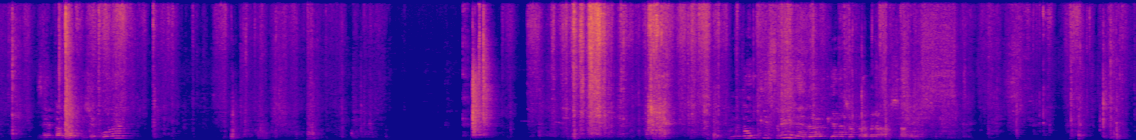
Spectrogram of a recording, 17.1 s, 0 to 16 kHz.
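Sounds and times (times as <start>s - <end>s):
packaging rustling: 7.9s - 17.0s.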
